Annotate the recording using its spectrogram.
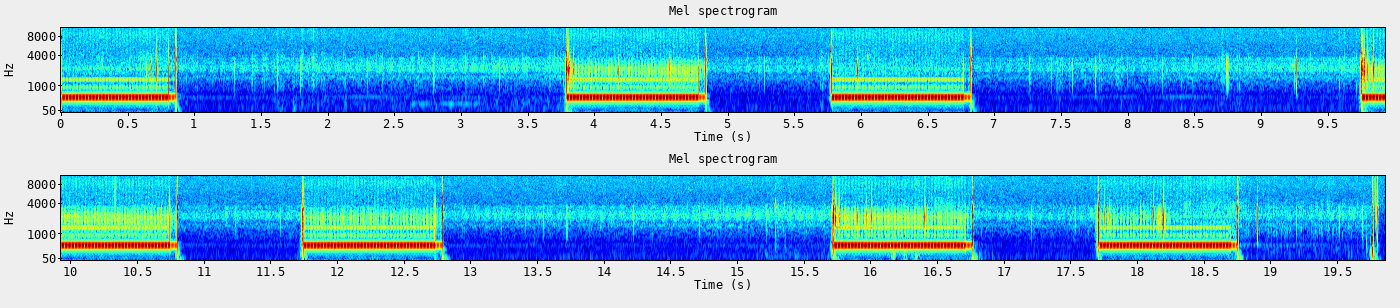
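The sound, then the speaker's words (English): A telephone ringback tone, reached by dialing an odd two-digit code and never answered, sounding in repeated double rings: pairs of steady, buzzy tone bursts separated by short gaps and longer pauses, clear and fairly loud with no one speaking. “Another odd two-digit code which I found just went to a double ring like this.”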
